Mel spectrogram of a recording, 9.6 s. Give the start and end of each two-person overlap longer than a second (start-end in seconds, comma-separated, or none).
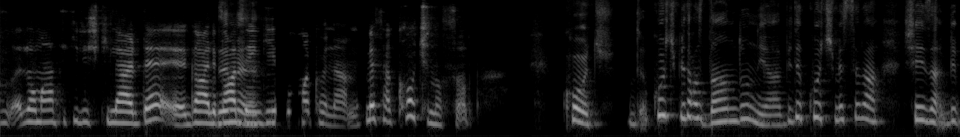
none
